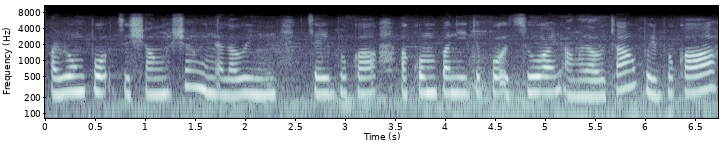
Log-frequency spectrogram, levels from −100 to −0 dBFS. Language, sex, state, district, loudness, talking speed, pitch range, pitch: Mizo, female, Mizoram, Aizawl, -18 LUFS, 205 wpm, 235-255 Hz, 245 Hz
